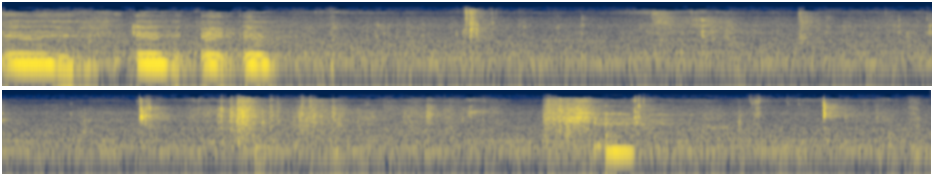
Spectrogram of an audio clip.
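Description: A woman's closed-mouth "mmm" of enjoyment over the first second and a half while chewing a sandwich, followed by the wet clicks and crackles of her chewing, a few of them sharper.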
